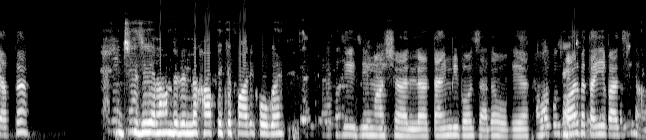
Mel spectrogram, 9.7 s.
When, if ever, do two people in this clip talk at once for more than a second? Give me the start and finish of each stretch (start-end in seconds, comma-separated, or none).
none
